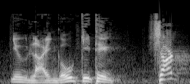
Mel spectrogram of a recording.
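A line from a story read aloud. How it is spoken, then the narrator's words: Shouted. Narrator (Vietnamese): Ba Lành hét lên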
